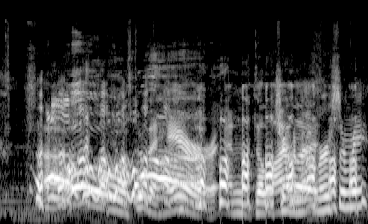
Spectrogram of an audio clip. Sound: laughter

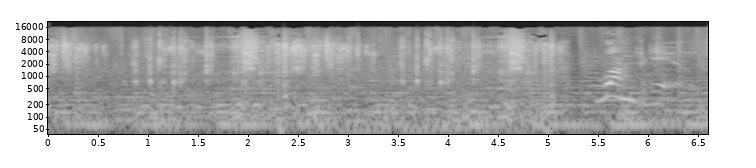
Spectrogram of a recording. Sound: high intensity music; joints crackling; foot stepping; teeth grinding

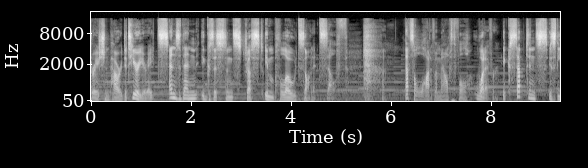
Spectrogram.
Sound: sigh

